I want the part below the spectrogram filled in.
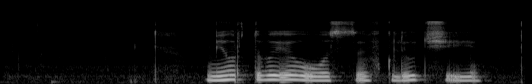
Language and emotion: Russian, neutral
